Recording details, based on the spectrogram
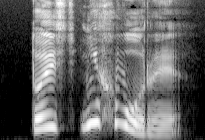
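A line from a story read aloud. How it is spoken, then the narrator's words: Joyful. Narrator (Russian): радостно закивала Велька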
